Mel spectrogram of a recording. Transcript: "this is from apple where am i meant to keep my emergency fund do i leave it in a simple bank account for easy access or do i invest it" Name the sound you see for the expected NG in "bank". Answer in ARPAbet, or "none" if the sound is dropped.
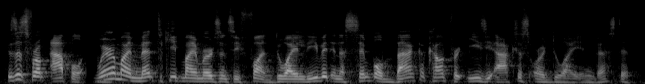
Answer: NG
